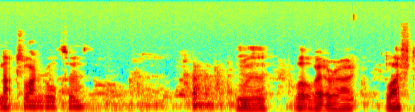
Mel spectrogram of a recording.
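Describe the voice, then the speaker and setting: A man speaks with a Yorkshire accent. His pace is very fast. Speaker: pool commentator. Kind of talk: live commentary. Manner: casual, chatty.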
